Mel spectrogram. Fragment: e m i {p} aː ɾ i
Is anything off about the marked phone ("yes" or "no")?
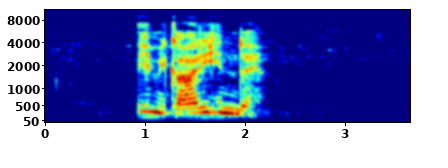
yes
